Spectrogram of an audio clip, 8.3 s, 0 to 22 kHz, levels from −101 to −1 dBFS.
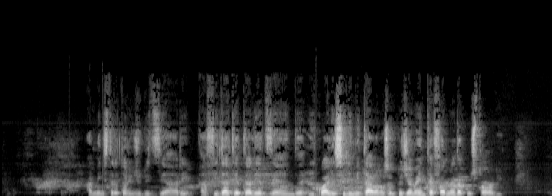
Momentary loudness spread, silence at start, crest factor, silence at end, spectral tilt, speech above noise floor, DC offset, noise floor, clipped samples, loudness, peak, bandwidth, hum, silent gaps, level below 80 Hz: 17 LU; 0.65 s; 24 dB; 0.8 s; -2 dB/octave; 49 dB; under 0.1%; -73 dBFS; under 0.1%; -23 LUFS; -2 dBFS; 13 kHz; none; none; -74 dBFS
